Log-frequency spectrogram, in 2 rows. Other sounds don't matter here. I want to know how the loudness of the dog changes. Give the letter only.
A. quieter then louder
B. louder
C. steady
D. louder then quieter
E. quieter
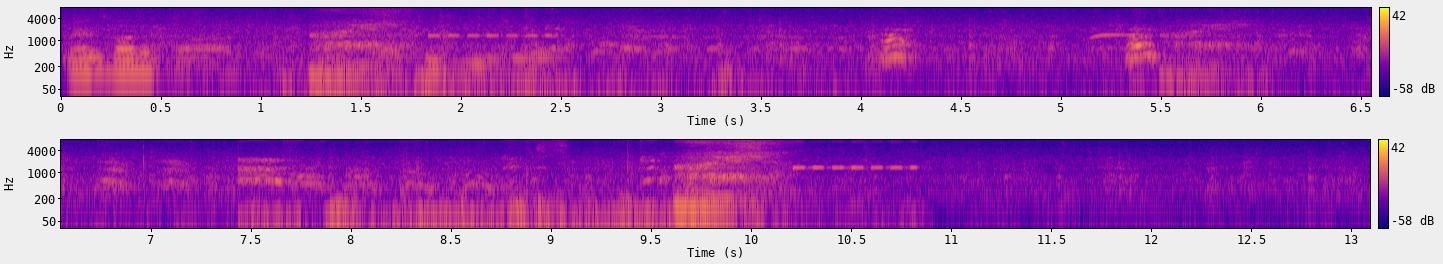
D.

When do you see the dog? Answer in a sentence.
The dog can be heard from 1.6 to 9.8 s.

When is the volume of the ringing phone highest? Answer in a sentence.
The volume of the ringing phone peaks at 10 seconds.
